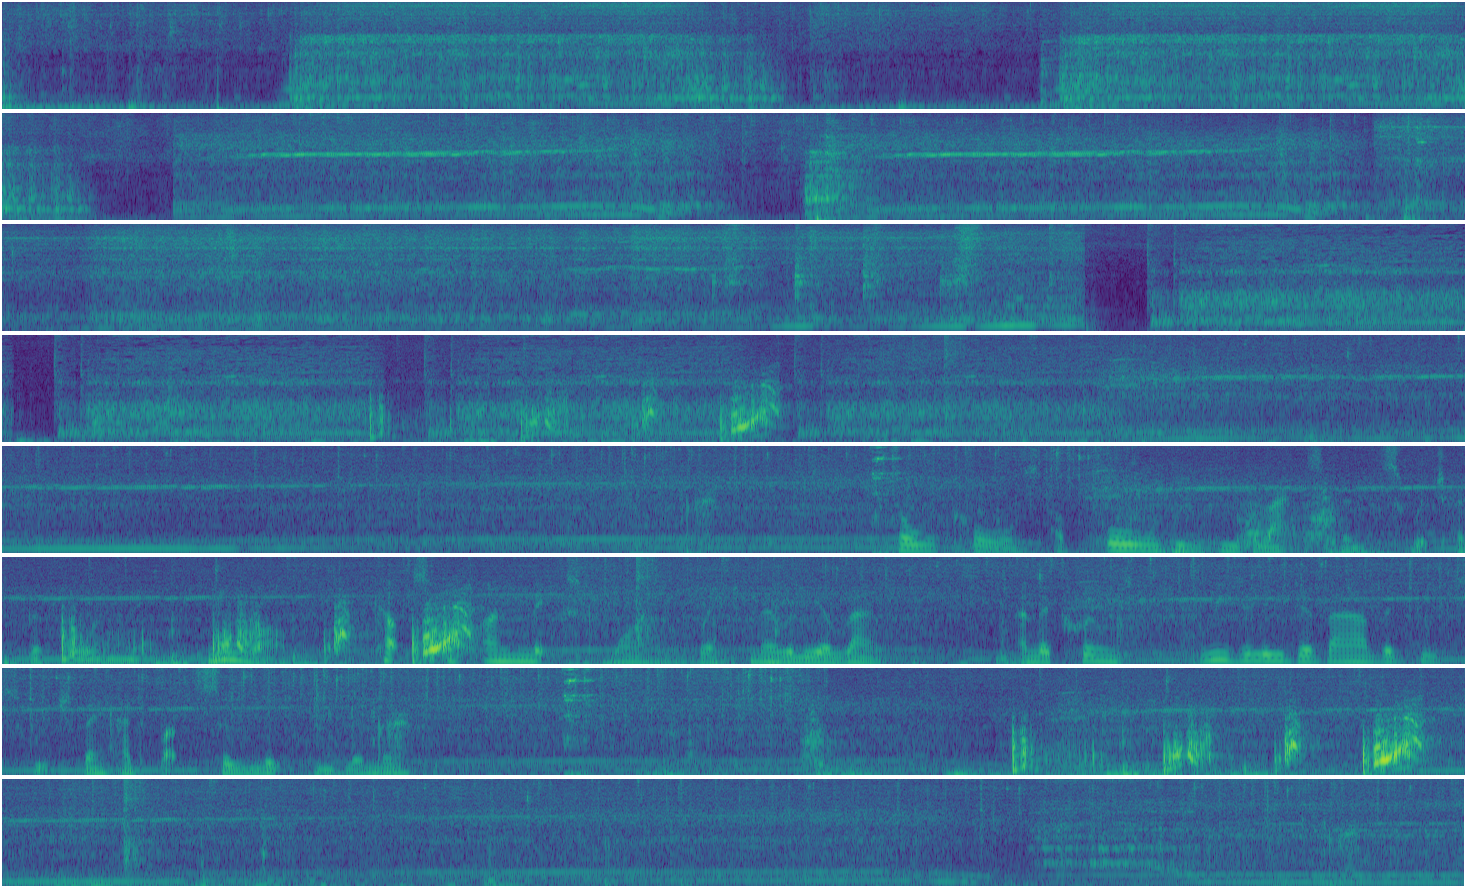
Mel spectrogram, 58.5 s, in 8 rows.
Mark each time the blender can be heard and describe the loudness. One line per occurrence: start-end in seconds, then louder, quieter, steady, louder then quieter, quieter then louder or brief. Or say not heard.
0.0-58.4 quieter.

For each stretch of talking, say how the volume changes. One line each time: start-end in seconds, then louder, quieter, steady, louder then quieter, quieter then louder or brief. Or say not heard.
33.7-46.1 steady.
